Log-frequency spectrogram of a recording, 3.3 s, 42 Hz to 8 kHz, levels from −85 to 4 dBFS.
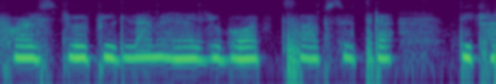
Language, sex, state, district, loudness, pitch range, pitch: Hindi, female, Bihar, Sitamarhi, -30 LUFS, 215-225 Hz, 220 Hz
